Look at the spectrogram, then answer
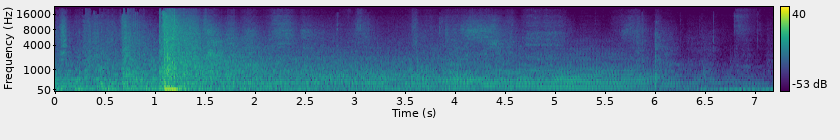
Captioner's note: gunshot booms; Carlton whimpers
